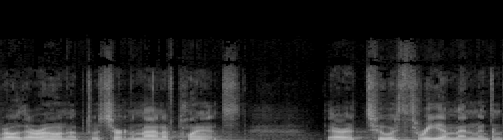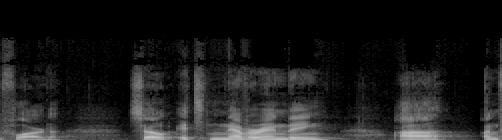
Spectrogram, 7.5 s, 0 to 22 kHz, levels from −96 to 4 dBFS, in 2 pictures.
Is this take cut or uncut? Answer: cut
